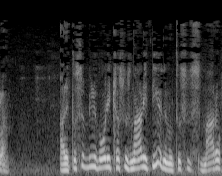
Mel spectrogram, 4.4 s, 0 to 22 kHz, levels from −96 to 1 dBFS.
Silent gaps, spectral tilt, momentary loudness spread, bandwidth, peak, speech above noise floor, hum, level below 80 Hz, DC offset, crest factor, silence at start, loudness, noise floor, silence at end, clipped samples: none; -7.5 dB/octave; 10 LU; 14 kHz; -10 dBFS; 31 dB; none; -60 dBFS; under 0.1%; 14 dB; 0 s; -25 LUFS; -55 dBFS; 0 s; under 0.1%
